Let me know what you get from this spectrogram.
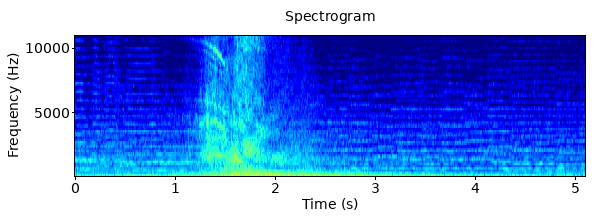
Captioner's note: jet roars across screen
